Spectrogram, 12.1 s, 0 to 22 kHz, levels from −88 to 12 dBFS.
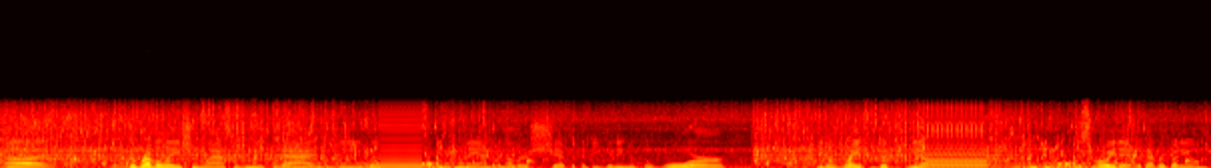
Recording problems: high frequencies cut off; noticeable; nothing above 8 kHz
household noises; loud; throughout; 4 dB below the speech
audio freezing; at 4 s and at 9.5 s for 0.5 s

